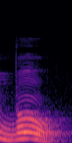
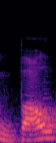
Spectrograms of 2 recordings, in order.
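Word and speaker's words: bow: धनुष ठीक है लेकिन अगर आप इसको आप पढ़ेंगे बाऊ पढ़ेंगे बाऊ बाऊ ठीक है या छोटे आ जाएगा बाऊ अगर आप पढ़ रहे हैं तो इसका मतलब क्या हो जाएगा झुकना जैसे आप बोलते हैं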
